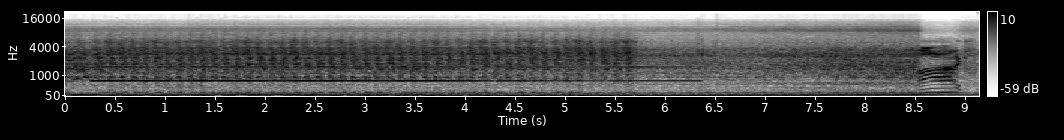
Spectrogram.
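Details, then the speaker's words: 7.3 diesel truck after a new 2-gauge battery cable to the starter: a low, laboured, slow cranking drone that never catches; sounds like weak batteries (suspected). "see if she cranks that just sounds like weak batteries that sounds like weak batteries weak batteries okay"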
